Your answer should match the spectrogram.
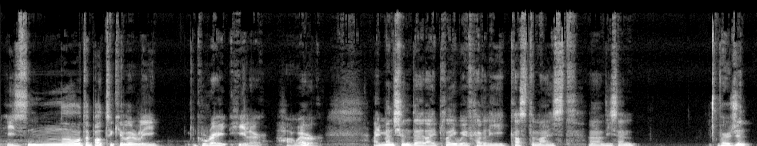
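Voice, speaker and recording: Halting man, Polish native speaker. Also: medium pitch, animated. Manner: halting, frequent restarts and fillers. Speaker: board game channel host. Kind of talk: casual playthrough commentary.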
